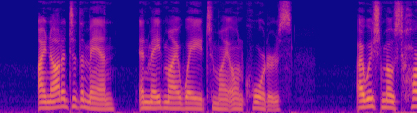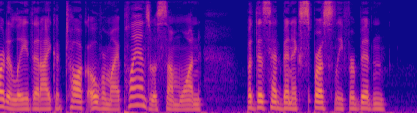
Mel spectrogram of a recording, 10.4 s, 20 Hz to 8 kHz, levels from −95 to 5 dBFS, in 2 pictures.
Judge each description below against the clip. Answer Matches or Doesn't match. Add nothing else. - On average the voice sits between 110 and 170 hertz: Matches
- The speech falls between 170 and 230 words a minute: Matches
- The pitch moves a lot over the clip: Doesn't match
